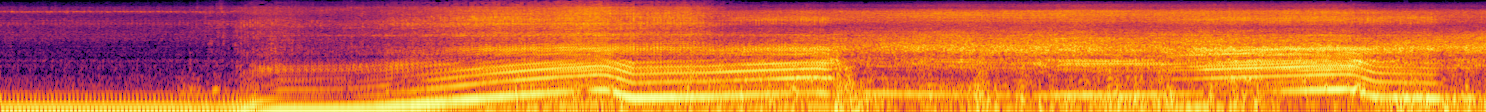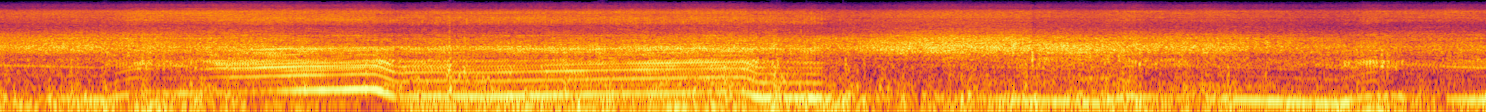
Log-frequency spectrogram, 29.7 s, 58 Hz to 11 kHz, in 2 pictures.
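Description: A 2009 Mini Cooper S (R56) 1.6-litre turbocharged four-cylinder, steady at first, then pulling away under acceleration. The engine note climbs and drops abruptly several times as the six-speed automatic shifts up, then settles into steadier running with road noise.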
